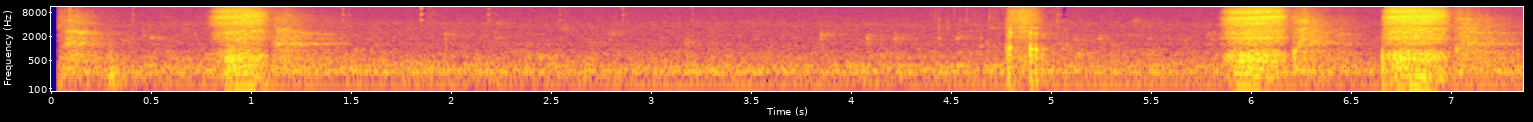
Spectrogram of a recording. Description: Our dog Reverse Sneezing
